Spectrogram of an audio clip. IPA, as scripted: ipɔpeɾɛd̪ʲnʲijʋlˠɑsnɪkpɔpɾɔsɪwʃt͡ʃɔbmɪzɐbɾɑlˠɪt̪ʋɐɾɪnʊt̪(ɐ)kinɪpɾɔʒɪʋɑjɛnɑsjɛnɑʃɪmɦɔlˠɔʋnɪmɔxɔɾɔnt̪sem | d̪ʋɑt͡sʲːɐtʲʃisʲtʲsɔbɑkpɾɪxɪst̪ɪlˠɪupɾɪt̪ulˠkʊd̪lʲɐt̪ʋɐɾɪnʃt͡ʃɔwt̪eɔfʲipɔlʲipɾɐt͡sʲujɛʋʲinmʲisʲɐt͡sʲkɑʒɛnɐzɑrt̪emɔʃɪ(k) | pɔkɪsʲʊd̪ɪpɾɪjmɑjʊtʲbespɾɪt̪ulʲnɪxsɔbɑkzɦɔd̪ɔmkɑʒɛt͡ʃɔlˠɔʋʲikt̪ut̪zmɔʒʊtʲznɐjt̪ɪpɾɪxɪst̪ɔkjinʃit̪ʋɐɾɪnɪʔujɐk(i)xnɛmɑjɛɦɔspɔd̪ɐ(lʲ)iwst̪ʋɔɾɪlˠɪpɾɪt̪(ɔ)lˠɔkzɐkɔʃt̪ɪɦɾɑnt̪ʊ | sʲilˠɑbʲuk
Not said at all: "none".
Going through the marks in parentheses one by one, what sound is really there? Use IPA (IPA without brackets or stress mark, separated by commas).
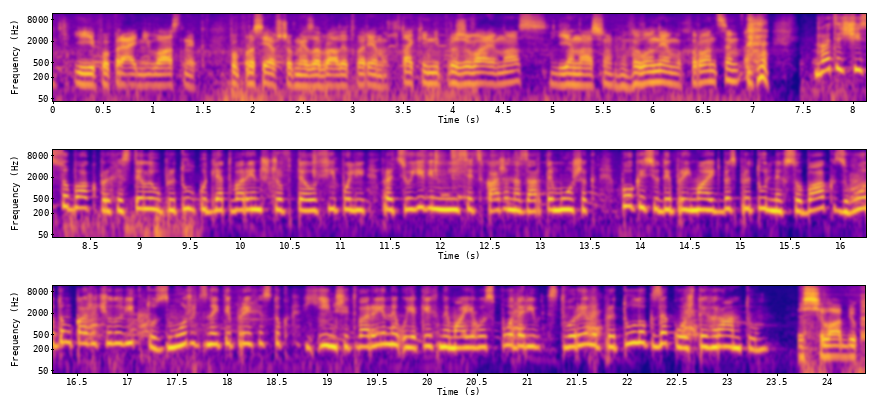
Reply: ɑ, k, ɪ, ɾʲ, u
